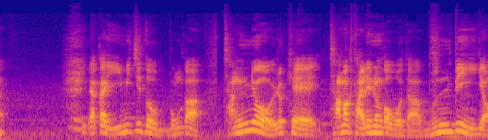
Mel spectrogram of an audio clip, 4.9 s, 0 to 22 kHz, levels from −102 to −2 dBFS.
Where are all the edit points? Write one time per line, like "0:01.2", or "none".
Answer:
0:02.2
0:03.2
